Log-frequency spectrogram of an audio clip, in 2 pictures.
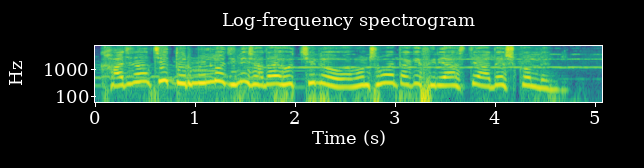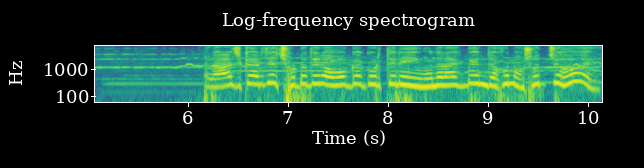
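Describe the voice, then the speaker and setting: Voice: high voice, moderate pace, warm tone, close to an everyday voice. An actor playing a candid male royal minister in an audio play, counselling his king in formal, reasoned, respectful speech. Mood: reasoned, firm. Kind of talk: scripted Bengali audio play acting. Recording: dull lo-fi recording with music.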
